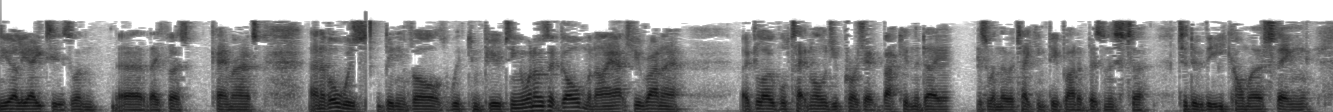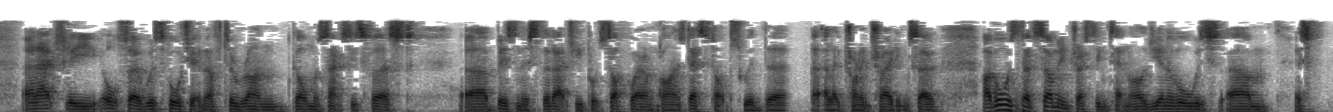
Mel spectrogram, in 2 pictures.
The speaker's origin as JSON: {"language": "English", "region": "Midlands", "country": "United Kingdom", "tie": "born or raised there", "also_born_or_lived": "London", "moved": "yes", "lives_now": "Bath, United Kingdom", "said": "I grew up originally in the Midlands"}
